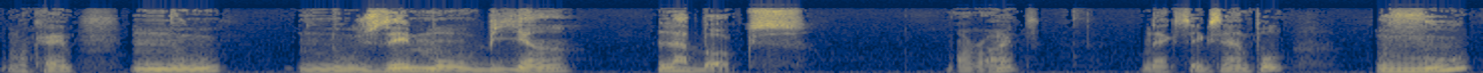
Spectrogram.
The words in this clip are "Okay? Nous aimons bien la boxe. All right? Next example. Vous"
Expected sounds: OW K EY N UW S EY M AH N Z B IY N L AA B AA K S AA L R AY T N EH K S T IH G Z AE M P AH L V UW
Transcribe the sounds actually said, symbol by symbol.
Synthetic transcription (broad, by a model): OW K EY N UW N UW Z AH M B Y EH L AA B AA K S AA L R AY T N EH K S T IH G Z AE P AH L V UW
